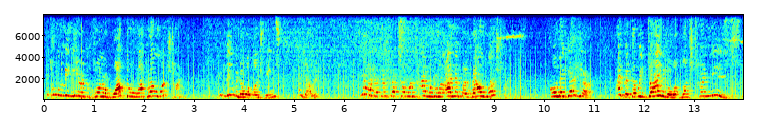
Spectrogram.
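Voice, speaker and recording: A woman playing an eccentric, brash homeless bag lady with a raspy voice, who talks straight at the passersby in a comic stage monologue. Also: extremely high pitch, animated, a little fast, reverberant, distant mic, noisy background. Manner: confrontational, addresses passersby directly. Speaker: actress performing a stage monologue.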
